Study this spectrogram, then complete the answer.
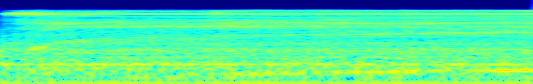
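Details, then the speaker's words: Quadcopter with recalibrated ESCs run through the throttle hub: steady high-pitched whir, all four motors in sync at full, half and quarter throttle without wavering, starting and stopping together; ESCs fine, flight controller suspected. "full throttle they're all running full throttle half throttle they're all running half throttle quarter throttle drive on a quarter throttle"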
